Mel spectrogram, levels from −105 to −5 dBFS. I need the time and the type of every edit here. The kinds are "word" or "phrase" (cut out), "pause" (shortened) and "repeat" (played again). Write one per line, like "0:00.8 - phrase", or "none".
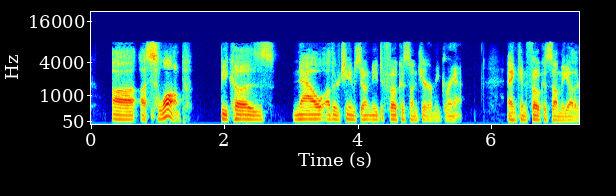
none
